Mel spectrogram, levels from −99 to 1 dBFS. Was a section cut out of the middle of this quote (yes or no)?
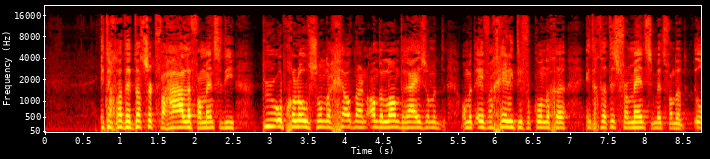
no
